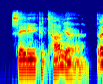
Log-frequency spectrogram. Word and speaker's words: Catania: A lot of people say Catania, but my grandmother was very, quick to correct people that it's Catania.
